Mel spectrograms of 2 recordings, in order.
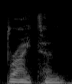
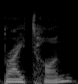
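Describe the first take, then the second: First: Brighton ending in a weak uh, falling; the right Brighton; correct Brighton. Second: Brighton with a full ton ending, rising; the wrong Brighton. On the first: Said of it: "you got the uh sound". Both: Shown as a demonstration.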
